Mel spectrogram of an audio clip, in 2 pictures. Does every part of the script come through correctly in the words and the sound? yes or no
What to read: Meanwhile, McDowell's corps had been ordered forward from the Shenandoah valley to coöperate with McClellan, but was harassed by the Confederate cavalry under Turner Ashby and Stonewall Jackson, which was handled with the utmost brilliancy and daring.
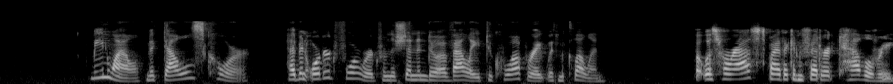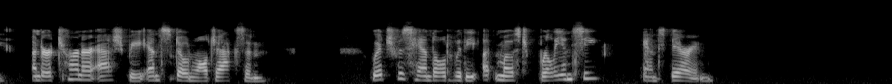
yes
